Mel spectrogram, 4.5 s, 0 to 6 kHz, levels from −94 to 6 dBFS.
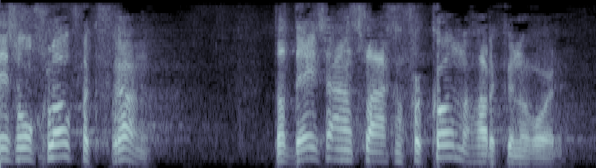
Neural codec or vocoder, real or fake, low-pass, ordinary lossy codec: none; real; 5.4 kHz; MP3, 32 kbps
